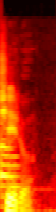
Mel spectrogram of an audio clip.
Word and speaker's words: Ciro: Cheeto. Yeah, that's how it's pronounced in Italian, right?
